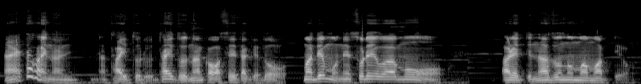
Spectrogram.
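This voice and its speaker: A man with a Hakata dialect talks on a live audio stream in a low but bright voice that swings widely in pitch. He rambles, restarts and corrects himself as he goes. Faint music plays behind him. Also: big pitch swings, brisk. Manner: rambling, self-correcting, chuckles. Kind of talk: casual solo live chat.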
